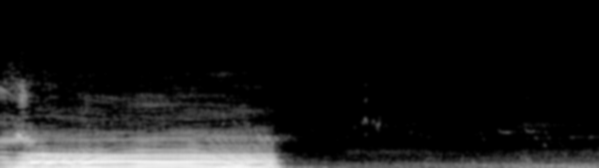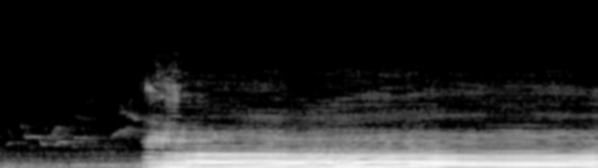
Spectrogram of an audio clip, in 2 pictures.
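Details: Two long, loud, harmonically rich ox bellows, each lasting over two seconds and separated by a quiet gap of about three and a half seconds. The pitch holds steady, then bends down at the end of each call.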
